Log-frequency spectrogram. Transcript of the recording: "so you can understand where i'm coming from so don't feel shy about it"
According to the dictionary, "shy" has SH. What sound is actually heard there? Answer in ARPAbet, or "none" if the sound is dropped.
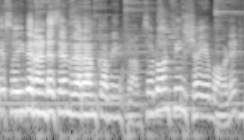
SH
